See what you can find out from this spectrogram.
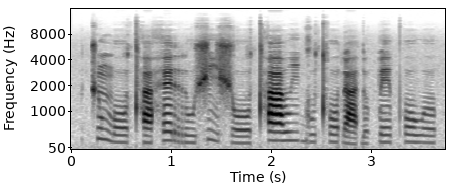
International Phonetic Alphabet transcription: t͡ʃũ˦ŋoː˨ tʰa˨hɛ˦ru˨ ʃi˦˨ʃoː˨tʰa˦βi˦ ɡu˦tʰo˦ɗa˨ɗʊ˨ k͡pe˦ pʰo˦wʊ˦

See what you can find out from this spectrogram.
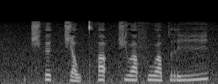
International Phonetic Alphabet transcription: t͡ɕʰe˦˥k̚t͡ɕa˨˩wkʰa˦˥ʔ t͡ɕɯ˧a̯fu˧a̯priː˦˥

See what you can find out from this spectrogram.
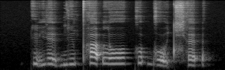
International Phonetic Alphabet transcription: kĩ˦˨jḛ˦˨ɪ̯ɡĩ˦ pʰä˦ʔlo˦ʊ̯kʊ˦ʔ ɡo̰˦˨ʊ̯t͡ɕʰɛ˦ʔ

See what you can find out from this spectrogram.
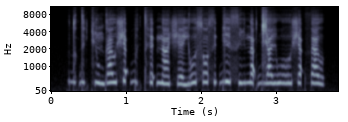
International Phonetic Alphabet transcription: dʊ˦ʔdɪ˦ʔt͡ɕũ˨ ɡa˦ʊ̯ ʃä˦ʔ bɪ˦ʔtʰɛ˦ʔ nã˨ʃɛ˨ jo˦˨ʊ̯sɔ˦˨sɪ˦ʔɡe˦˨ɪ̯ sʰi˦nä˦ʔd͡ʑa˦ɪ̯ wo˦ʊ̯ ʃä˦ʔθa˦˨ʊ̯

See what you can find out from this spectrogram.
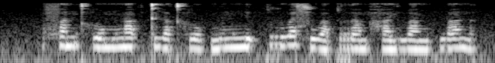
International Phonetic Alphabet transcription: fa˥˩nkʰlo˦˥mŋa˥˩k̚ ti˨˩a̯kʰlo˨˩k̚ŋu˧n ŋe˦˥ʔpru˥˩a̯su˨˩a̯ pra˧mha˧j wa˧ŋkwa˥˩n

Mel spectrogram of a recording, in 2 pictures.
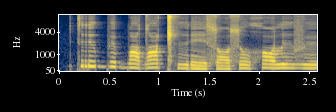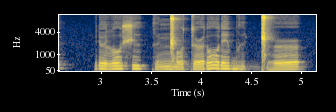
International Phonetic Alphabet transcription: trɨ˥bʏ˥˧ bɔ˥˧dˤe˥ǁʰɨ˧ ɾe˧sɔ˧so˥˧ xɔ˥lɨ˥vʏ˥ | ɾʏ˧˩lo˧ʃɨ˧˩kʏ˩˧ ŋ͡ǁo˩˧tə˞˩˧ ɾo˥˧ɾe˧bɨ˩˧ ɡ͡ǁə˞˩˧

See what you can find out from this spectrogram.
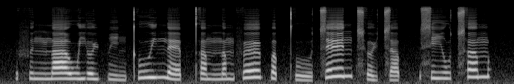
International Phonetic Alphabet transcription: fɪ˧ŋn̪aː˧w jɵ˨ɥ piː˨˩ŋt̪ʰuː˥jn̪ɛː˨˥p̚ t̪ʰɐ˧mn̪ɐ˧mfœː˥ pɐ˧p̚t̪ʰuː˨˩ t͡sɛː˥nt͡sʰɵ˨˩ɥt͡sɐ˨˥p̚ | siː˧wt͡sʰɐ˥m

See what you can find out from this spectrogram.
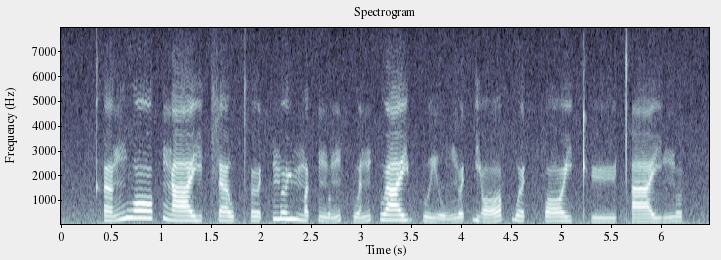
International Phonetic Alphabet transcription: kʰɐ˨˥ŋwɔː˥k̚ŋaː˨j t͡sɐ˨wt̪ʰɵ˨t̚mɵ˥ɥ mɐ˧k̚ŋʊ˨˥ŋ kʷɐ˨˥nkʷaː˥j kʷiː˨˩wŋɵ˨˥t̚jɔː˨˥k̚ wɵ˧t̚fɔː˧jkʰyː˨ t̪ʰaː˧jŋʊ˥k̚

